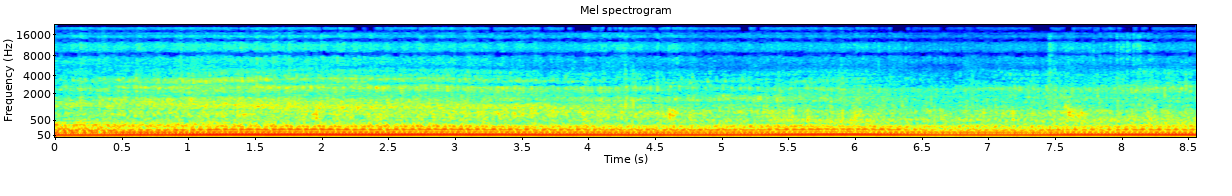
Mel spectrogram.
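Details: 1970 Ford F-100 Stepside pickup, old motor fired up: deep, steady V8 burble with an even low rumble, no knocks or ticks; quiet, healthy running.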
